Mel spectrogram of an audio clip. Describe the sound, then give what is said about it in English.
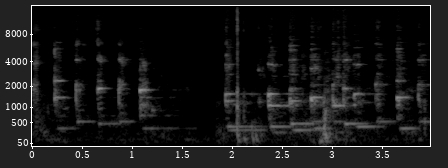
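A bright electronic FaceTime video call ringtone plays a repeating melodic pattern of short, chiming tones, pausing briefly before the jingle starts again, clear with no one talking over it. “I'm FaceTiming hit you because you were on a freaking call. Look at your phone, bro.”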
